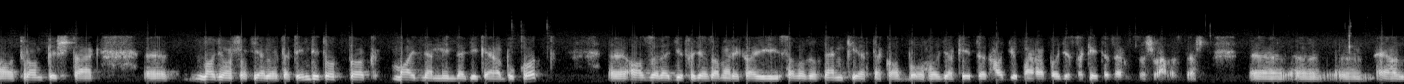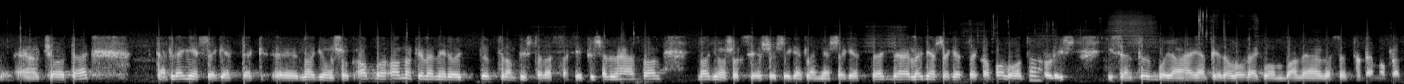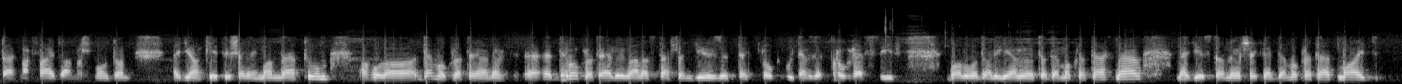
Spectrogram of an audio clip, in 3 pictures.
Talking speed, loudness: 125 wpm, -15 LUFS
